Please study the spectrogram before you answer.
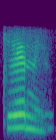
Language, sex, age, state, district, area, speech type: Odia, female, 18-30, Odisha, Dhenkanal, rural, conversation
